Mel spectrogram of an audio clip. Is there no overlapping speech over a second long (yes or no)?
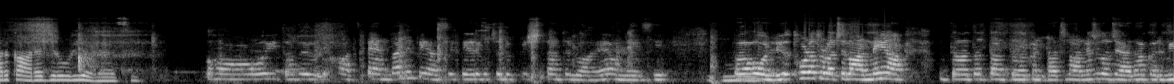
yes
